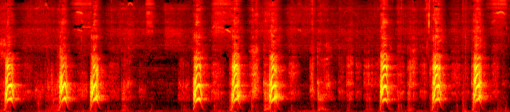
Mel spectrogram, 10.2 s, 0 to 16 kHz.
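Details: An 11.5-year-old English Springer Spaniel barks sharply in loud, repeated bursts, often in quick pairs.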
